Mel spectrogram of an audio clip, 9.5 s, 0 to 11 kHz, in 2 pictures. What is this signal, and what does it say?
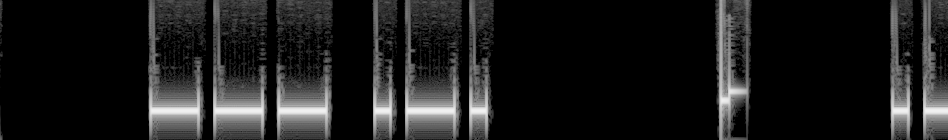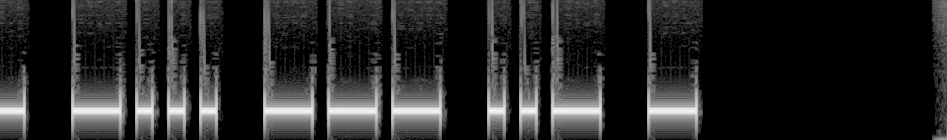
Morse code, heard as a keyed tone, about 15 wpm, 700 Hz. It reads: OR ABOUT
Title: Sentences from Top 100 Words - New Word Drill - 15wpm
